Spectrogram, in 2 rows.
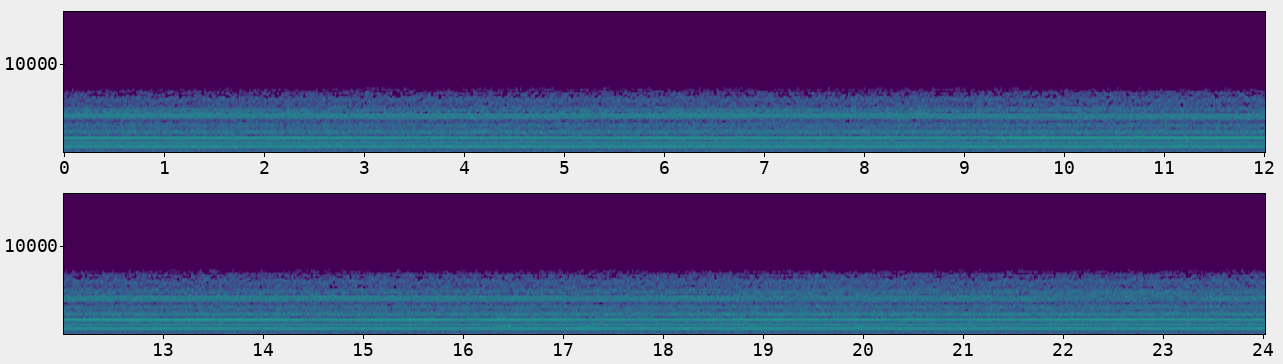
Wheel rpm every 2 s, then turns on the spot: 0, 0, 0, 0, 0, 0, 0, 0, 0, 0, 0, 0.
none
